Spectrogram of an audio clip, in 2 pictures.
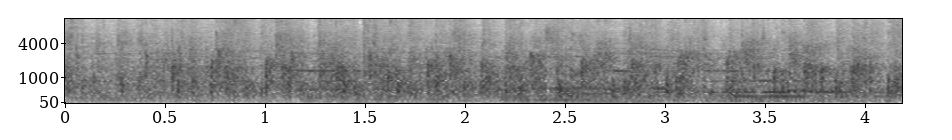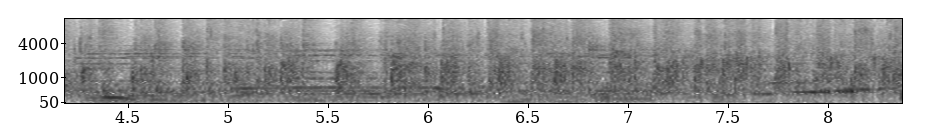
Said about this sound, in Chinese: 来宾不要吝啬你们的掌声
